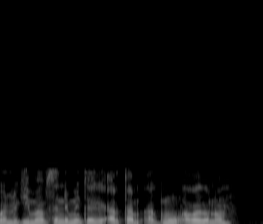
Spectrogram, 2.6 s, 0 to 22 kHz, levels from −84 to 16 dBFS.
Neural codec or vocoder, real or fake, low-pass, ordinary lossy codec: vocoder, 22.05 kHz, 80 mel bands, WaveNeXt; fake; 5.4 kHz; Opus, 24 kbps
